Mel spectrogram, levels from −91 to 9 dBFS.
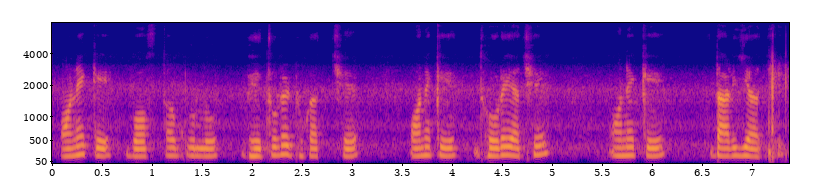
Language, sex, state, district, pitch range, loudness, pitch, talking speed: Bengali, male, West Bengal, Cooch Behar, 160-180 Hz, -22 LUFS, 165 Hz, 80 wpm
